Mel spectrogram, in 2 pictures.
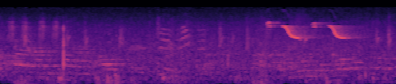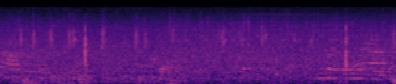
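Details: Taiwan yuhina at Lalashan giving a pair of thin, high descending whistles about half a second apart, amid faint chirps of other birds and soft background hiss.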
